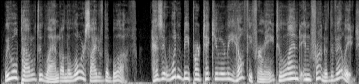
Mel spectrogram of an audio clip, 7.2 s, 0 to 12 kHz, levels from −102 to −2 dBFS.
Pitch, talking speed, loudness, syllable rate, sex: 180 Hz, 225 wpm, -16 LUFS, 5.4 syllables/s, male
